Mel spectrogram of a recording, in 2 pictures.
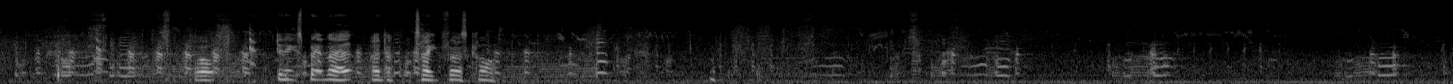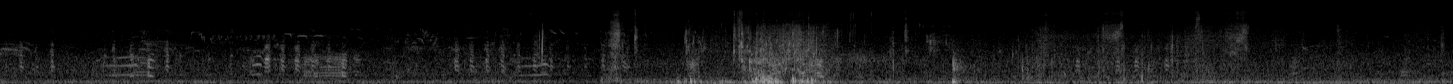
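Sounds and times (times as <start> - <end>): geese honking: 0.1 - 10.3, 11.1 - 11.8, 13.4 - 16.3
wind rumbling on microphone: 20.9 - 29.0.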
